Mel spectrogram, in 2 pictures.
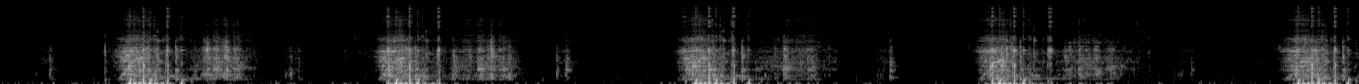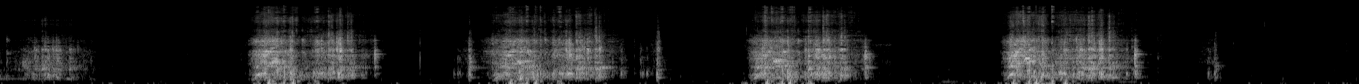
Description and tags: Trying to start a pushmower
Me 'trying' to start a lawnmower. (It was off anyway) Lots of thwops in there.
deck, lawnmower, pull, push, pushmower, start, try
